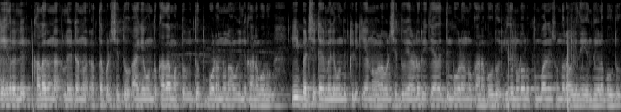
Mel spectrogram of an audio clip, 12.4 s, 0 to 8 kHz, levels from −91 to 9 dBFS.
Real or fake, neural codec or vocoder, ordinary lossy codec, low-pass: real; none; none; none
